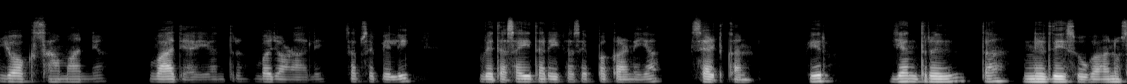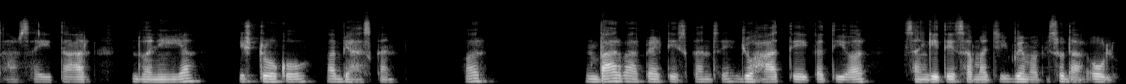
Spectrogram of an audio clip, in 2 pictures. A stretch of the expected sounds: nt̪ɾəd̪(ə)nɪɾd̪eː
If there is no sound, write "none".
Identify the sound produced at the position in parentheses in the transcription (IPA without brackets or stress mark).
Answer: a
